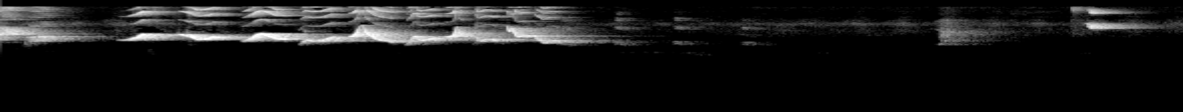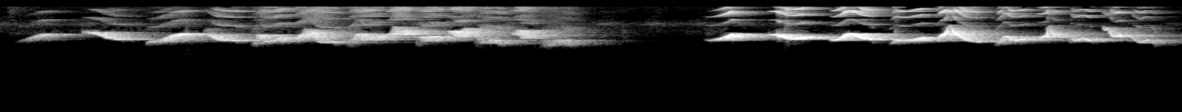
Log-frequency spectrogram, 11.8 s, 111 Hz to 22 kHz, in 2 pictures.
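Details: A 7-year-old ultramarine grosbeak sings three rich, high warbled phrases of two to three seconds each, sliding up and down, with short silent gaps between them.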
